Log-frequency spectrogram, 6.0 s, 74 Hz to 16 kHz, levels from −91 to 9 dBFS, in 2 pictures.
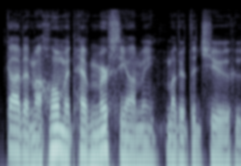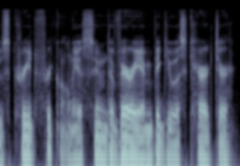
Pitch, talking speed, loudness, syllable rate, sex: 90 Hz, 180 wpm, -20 LUFS, 5.8 syllables/s, male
